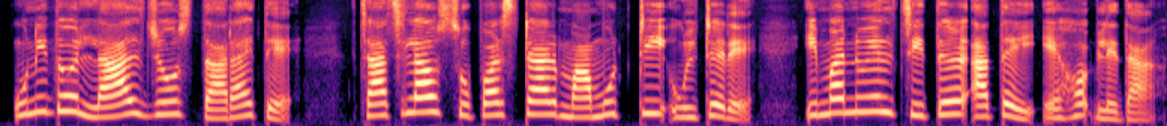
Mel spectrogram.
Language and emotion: Santali, neutral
